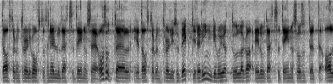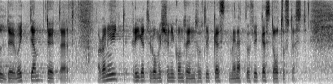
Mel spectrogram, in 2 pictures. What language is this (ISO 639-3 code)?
est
